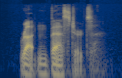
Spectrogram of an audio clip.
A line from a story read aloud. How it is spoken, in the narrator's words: Abe muttered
